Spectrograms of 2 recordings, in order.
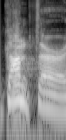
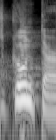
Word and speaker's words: Gunther: They did seemingly set up Breaker and Ziggler, and Breaker and, I was going to say Walter, Gunther, whatever the fuck it is. I love how she pronounced it Gunther, and then he was like, no, it's Gunther or whatever.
